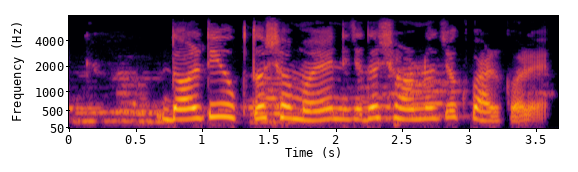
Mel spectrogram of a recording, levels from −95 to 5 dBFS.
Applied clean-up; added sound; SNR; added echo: none; none; none; none.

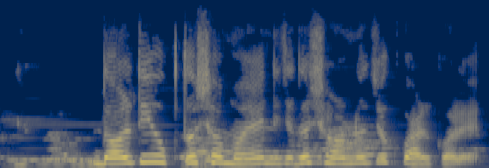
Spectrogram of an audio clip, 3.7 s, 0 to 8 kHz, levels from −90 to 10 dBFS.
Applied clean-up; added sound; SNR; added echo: classical method log-MMSE.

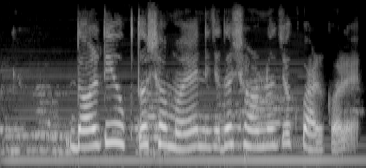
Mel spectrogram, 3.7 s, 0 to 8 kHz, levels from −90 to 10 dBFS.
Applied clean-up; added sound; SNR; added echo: none; Bowed string instrument; 17 dB; none.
